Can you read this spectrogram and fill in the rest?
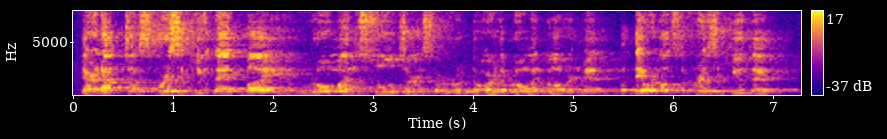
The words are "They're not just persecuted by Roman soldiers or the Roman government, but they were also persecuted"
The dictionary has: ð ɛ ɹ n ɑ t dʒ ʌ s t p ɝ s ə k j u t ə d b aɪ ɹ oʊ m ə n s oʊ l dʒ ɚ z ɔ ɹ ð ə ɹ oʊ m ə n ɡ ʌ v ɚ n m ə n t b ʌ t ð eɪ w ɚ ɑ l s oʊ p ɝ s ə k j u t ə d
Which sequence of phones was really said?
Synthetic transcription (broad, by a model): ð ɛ ɹ n ɑ t dʒ ʌ s t p ɝ s ə k j u t ə d b aɪ ɹ oʊ m ə n s oʊ l dʒ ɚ s ɔ ɹ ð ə ɹ oʊ m ə n ɡ ʌ v ɚ n m ə n t b ʌ t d eɪ w ɚ ɑ l s oʊ p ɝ s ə k j u t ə d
